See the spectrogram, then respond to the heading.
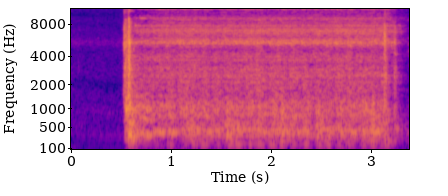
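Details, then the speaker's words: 1959 International B120 4x4 pickup, first cold start in about five years: about two and a half seconds of steady cranking that never catches; no spark, the distributor wire is off the coil. "all right no ain't got no spark no pull the cap off more Qui these points give or what everybody calls on the old YouTube land the old Morky flick"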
